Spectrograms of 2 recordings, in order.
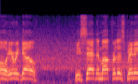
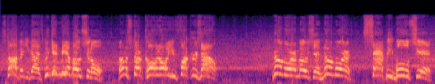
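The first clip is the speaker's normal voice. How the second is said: high, shouting heel rant; Heel [name]; 8 semitones higher than usual. Pretend. Heel persona scolds chat for sentiment, high angry shout. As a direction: forbid all sentiment like an angry wrestling villain. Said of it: "Heel [name] is really trying to come out".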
